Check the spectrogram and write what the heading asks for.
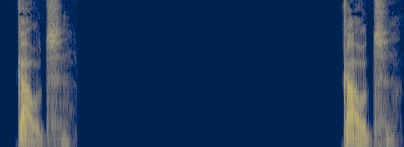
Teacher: pronounce the final D as T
